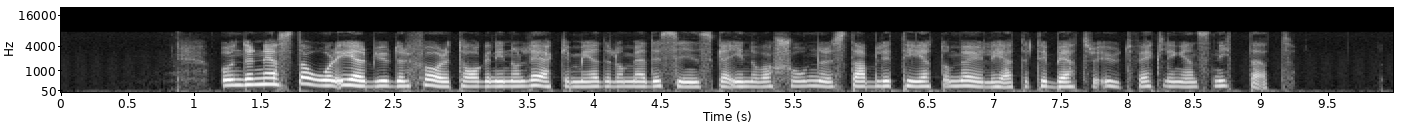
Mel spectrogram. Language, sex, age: Swedish, female, 46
